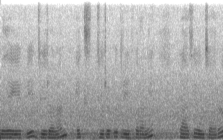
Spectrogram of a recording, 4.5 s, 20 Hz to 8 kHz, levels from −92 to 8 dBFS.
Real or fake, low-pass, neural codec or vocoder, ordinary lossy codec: real; none; none; none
